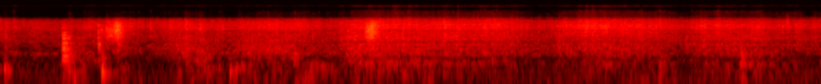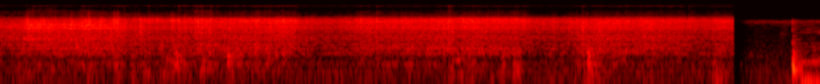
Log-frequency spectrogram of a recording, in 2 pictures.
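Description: Egg omelette with onion and tomato frying in a pan, a steady sizzle, with a few sharp taps of the spatula in the first six seconds. The sizzle stops abruptly near the end.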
